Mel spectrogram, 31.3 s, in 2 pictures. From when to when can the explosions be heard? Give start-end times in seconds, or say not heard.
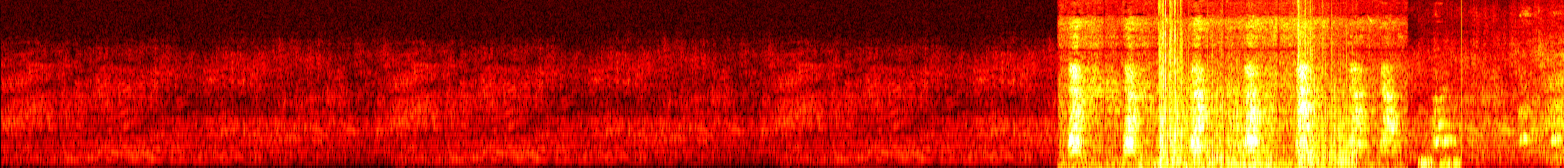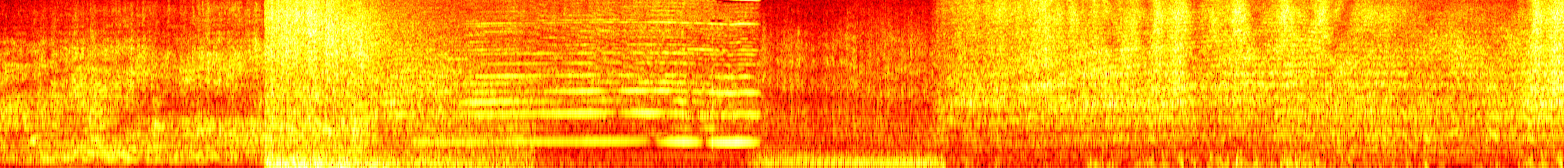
11.6-13.6, 18.2-21.0.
